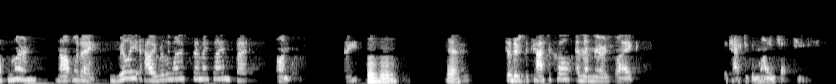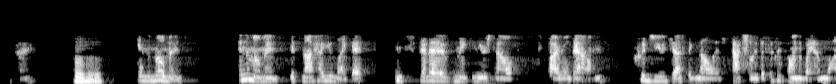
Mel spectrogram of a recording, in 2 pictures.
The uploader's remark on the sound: All of these coaching calls have been recorded with permission from my clients. Please be aware that these are not studio recordings and the sound quality may vary.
